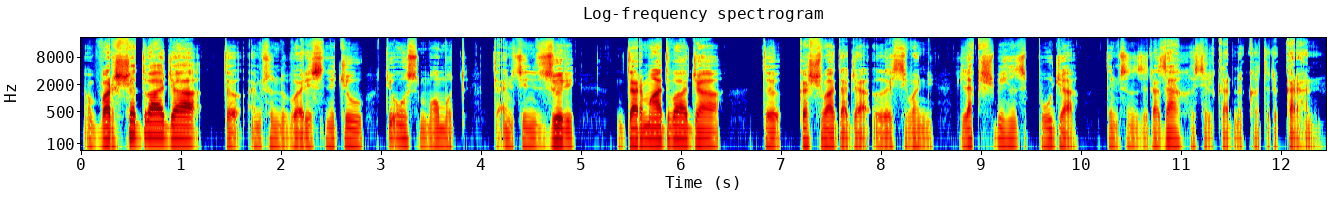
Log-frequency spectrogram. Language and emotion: Kashmiri, neutral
